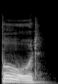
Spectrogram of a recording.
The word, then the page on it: bored: British English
